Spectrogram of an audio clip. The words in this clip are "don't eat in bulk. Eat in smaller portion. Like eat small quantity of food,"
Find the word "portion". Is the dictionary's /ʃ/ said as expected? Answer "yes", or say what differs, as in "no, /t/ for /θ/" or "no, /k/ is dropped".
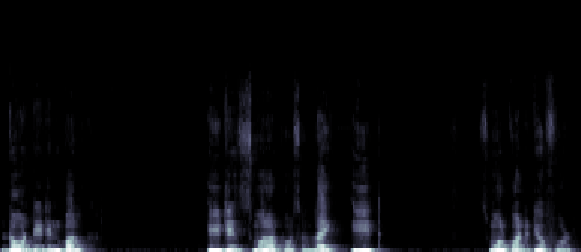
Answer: no, /s/ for /ʃ/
